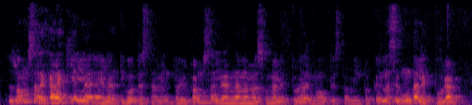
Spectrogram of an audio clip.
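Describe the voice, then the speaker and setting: Male deacon, somewhat high pitch, scripture reading and teaching, roomy echo. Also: quick pace, mellow. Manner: reads scripture aloud, then explains it and quizzes listeners. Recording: roomy sound from a distant mic.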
